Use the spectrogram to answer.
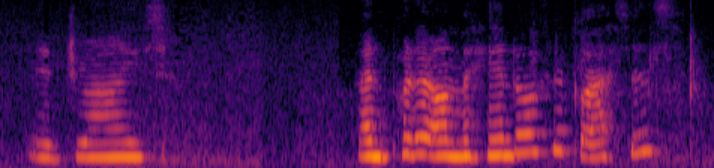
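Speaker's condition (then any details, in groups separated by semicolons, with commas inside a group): Cerebral palsy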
